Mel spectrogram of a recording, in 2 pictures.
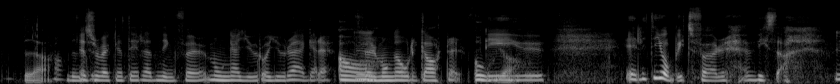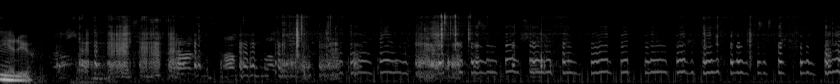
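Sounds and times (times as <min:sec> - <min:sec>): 
speech: 0:00.3 - 0:08.8
adult rabbit making nasal snore-like snorting squeaks: 0:08.9 - 0:16.7.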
